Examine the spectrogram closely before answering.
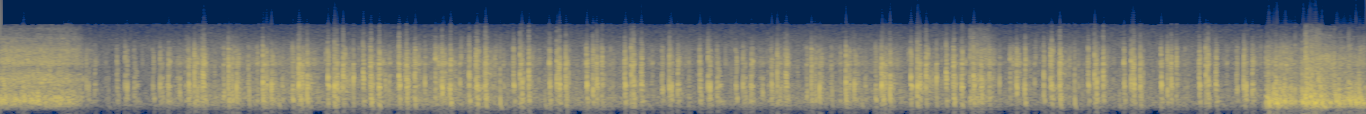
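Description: Horse hooves pound rapidly on the ground at a gallop.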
